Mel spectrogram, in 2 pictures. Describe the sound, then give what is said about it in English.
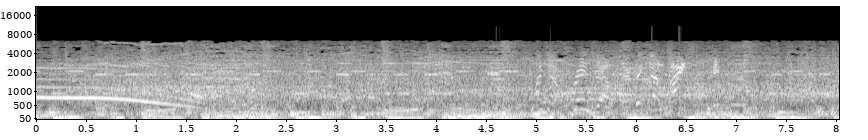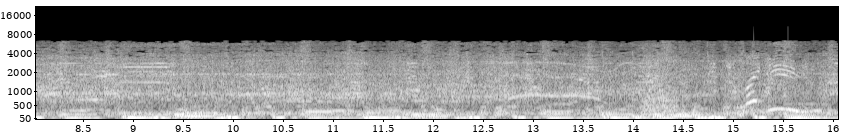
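A large late-night TV talk show audience cheers and whoops loudly and continuously as a singer is introduced, with scattered yells and shouts rising out of a dense, roaring wash of noise that never lets up. “Great crowd we got tonight, hey.”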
